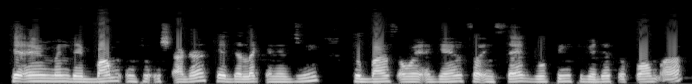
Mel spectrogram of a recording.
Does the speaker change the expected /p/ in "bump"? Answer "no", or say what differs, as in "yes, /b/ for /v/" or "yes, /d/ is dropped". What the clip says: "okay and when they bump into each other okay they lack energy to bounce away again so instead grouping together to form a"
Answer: yes, /p/ is dropped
